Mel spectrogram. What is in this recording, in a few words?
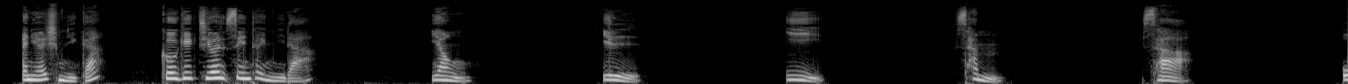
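Korean, female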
